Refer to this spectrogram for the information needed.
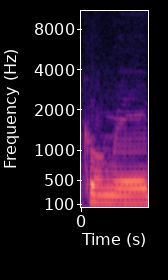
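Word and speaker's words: Cymry: But like I say, the Welsh had pronounced it Cumri, we had Cumbri, Cumberland, Kimbroi.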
